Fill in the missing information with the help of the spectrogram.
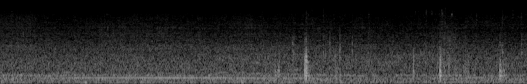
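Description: Steady low hum of a distant motor, with three sharp knocks in the second half, the first, about three seconds in, the loudest.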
